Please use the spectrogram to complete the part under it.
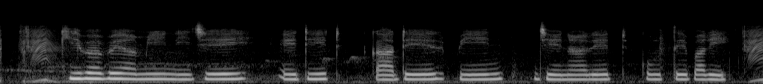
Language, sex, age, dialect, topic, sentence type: Bengali, female, 18-24, Rajbangshi, banking, question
